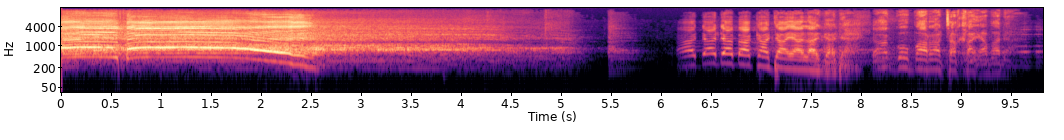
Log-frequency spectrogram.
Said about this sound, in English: In the name of God the Father, God the Son, God the Holy Ghost, shout out amen like a thunder.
